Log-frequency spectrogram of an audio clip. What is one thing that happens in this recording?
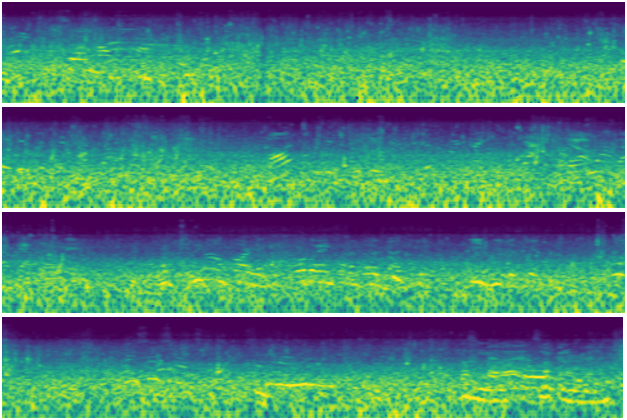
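Young boys talk and call out to each other outdoors.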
